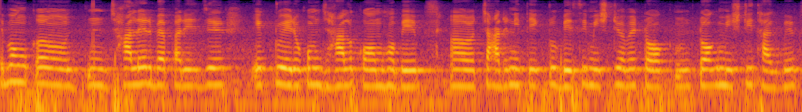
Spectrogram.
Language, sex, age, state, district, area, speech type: Bengali, female, 18-30, West Bengal, Jhargram, rural, spontaneous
